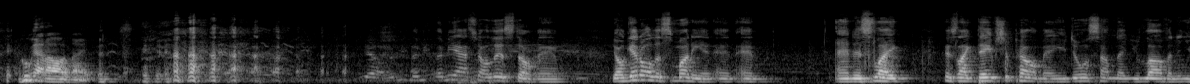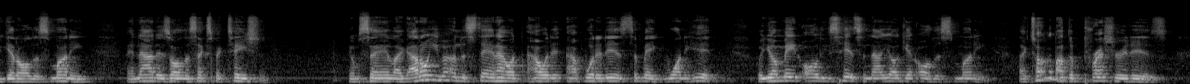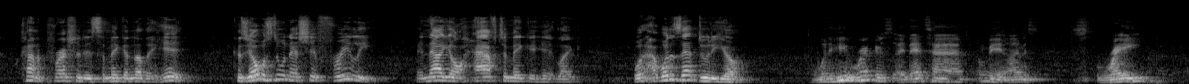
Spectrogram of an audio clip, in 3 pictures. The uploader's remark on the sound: we take our talents down to Atlanta for a live show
